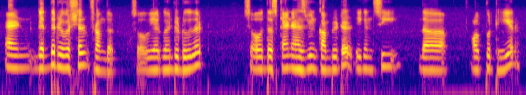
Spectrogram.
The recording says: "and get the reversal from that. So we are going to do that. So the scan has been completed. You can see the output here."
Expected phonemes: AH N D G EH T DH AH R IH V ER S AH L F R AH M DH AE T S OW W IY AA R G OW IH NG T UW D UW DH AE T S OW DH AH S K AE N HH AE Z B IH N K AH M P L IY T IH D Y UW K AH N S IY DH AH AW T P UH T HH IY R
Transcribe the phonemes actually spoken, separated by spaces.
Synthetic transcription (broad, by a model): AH N D G EH T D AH R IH V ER SH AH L F R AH M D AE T S OW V IY AA R G OW IH NG T UW D UW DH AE T S OW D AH S K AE N HH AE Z B IH N K AH M P L IY T IH D Y UW K AH N S IY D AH AW T P UH T HH IY R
